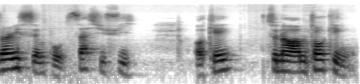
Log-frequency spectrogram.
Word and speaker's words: Ça suffit: you you can all eat you can use sass you fee okay it's very simple sass you see okay so now I'm talking talking a lot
